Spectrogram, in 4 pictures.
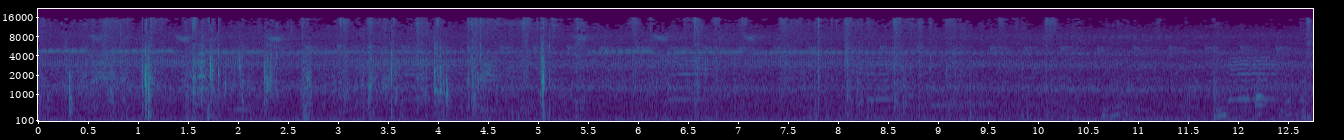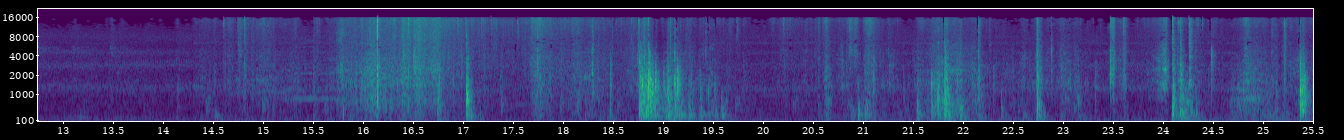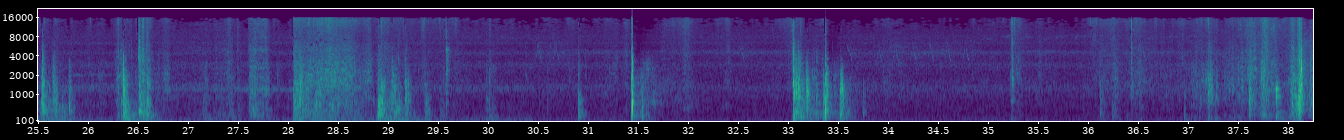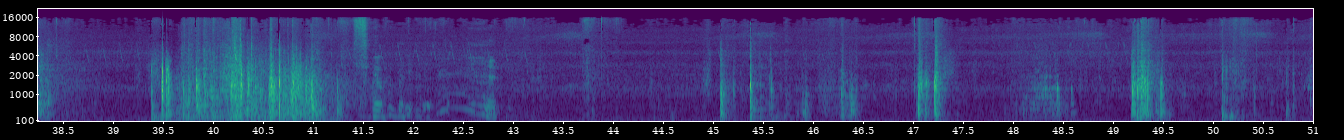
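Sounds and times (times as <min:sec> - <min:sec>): wooden planks scraping: 0:14.4 - 0:30.1, 0:36.1 - 0:41.6, 0:44.8 - 0:51.0.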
